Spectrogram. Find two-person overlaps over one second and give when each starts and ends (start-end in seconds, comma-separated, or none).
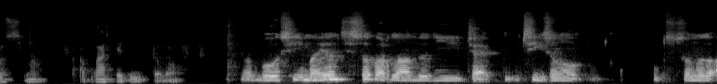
none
